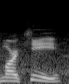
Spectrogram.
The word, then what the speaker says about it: Marqii: company our name was Marky m-a-r-q-y it was supposed to be pronounced Marquis and he said to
